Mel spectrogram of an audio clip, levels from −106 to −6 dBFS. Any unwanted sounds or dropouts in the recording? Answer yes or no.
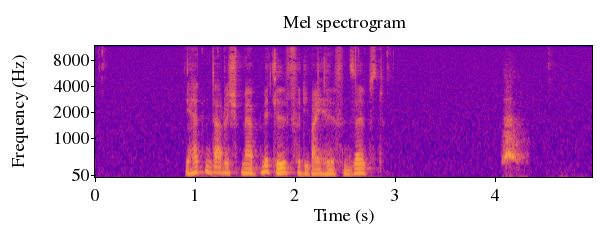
yes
